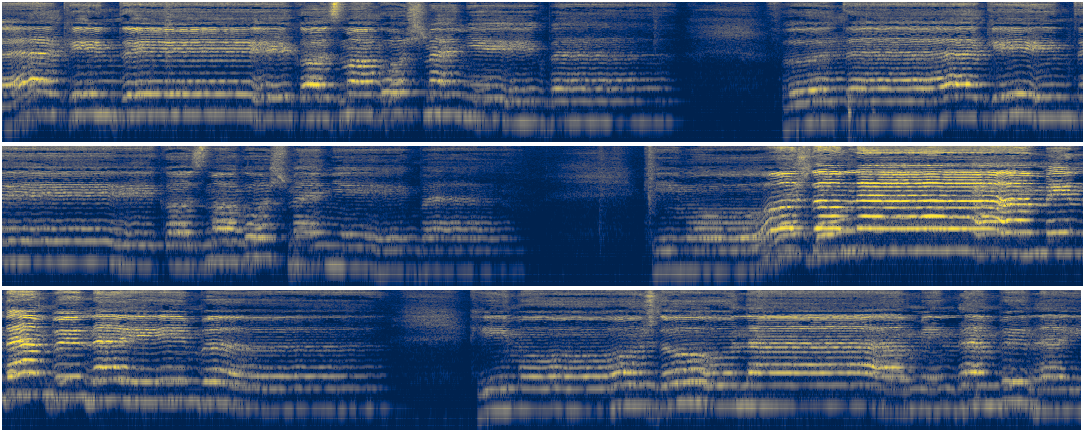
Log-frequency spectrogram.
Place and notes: Hungarian folk song, which Zsuzsanna and Livia were singing in one of the smichov’s apartments. About love, dead and birds at liberty.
